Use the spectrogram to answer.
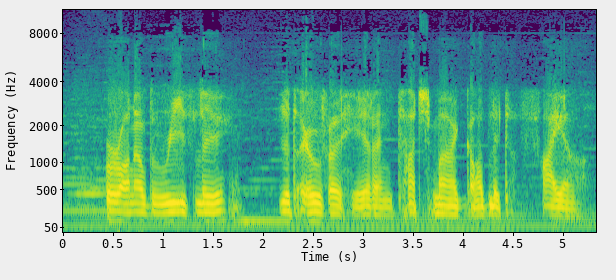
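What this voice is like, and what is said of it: Professor Snape character voice. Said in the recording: “my impression ... Professor Snape ... that's pretty good”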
